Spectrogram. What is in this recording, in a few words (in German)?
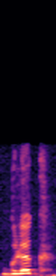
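"glueck" German; ipa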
